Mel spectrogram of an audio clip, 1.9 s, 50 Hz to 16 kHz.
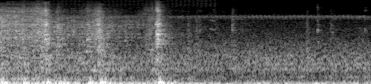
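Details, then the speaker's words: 1987 Ford F150 during an EFI-to-carburetor and HEI distributor conversion; the starter cranks with a steady, quick chug and a few stronger pulses but it never runs. Owner suspects it is getting no fuel; not confirmed. "in I don't think it's putting any fuel in it at all"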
